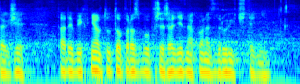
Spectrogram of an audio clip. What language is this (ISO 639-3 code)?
ces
